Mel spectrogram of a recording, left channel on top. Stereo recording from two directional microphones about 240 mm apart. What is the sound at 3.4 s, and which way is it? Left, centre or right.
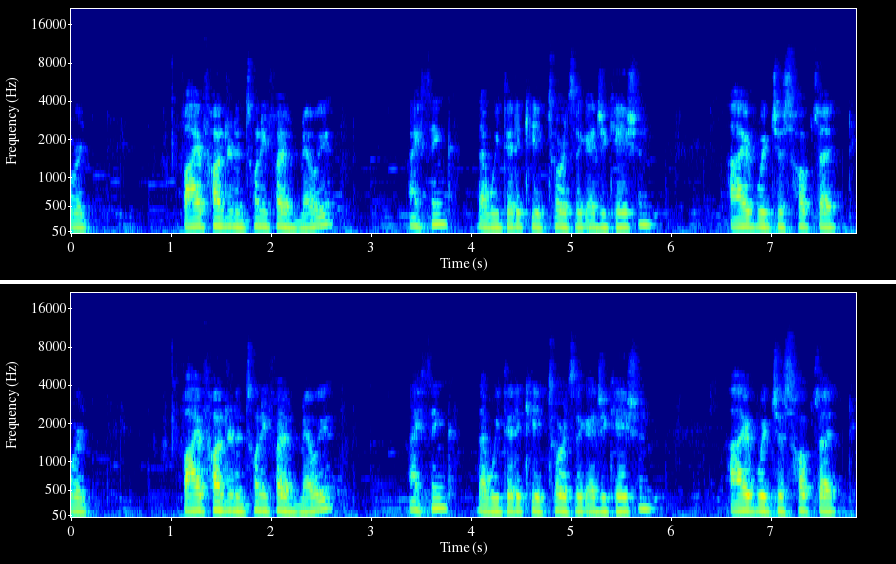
Speech, left.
